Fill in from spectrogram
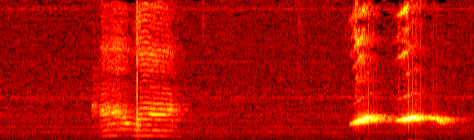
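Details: Pet African grey parrot that speaks in a Yorkshire-accented voice gives a short voice-like harmonic phrase, then two loud whistled notes that rise and then level off, heard indoors.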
